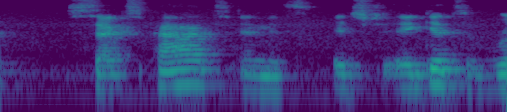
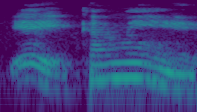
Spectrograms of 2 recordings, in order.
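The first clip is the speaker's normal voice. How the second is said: condescending call; 6 semitones higher, 3 dB quieter, slower than usual. Retold or imitated. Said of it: "and be like".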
